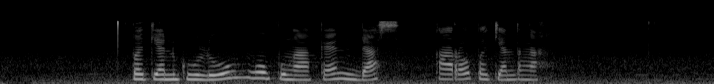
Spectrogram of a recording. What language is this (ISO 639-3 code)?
jav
